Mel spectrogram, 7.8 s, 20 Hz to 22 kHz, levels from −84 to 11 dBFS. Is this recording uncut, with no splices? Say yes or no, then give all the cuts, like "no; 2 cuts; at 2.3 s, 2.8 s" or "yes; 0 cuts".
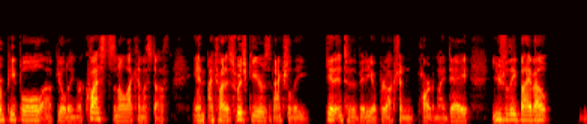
no; 1 cut; at 2.7 s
